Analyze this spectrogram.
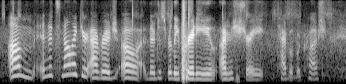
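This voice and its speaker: Over noticeable background noise, a woman talks at a fairly slow pace with hardly any pauses, her fairly high pitch swinging very widely and her loudness shifting in big swings. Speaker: vlogger. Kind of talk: casual monologue.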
